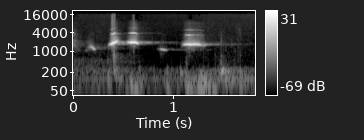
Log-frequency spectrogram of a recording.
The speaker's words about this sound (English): Oh, Oh, I came as fast as I could. I thought you were whistling for me.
